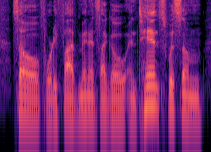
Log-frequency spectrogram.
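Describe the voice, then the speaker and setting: An ordinary speaking voice from a man, fairly low in pitch, with ordinary pitch variation, on a very clean recording with a silent background. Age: 40s. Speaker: personal trainer. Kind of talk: casual interview. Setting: studio.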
